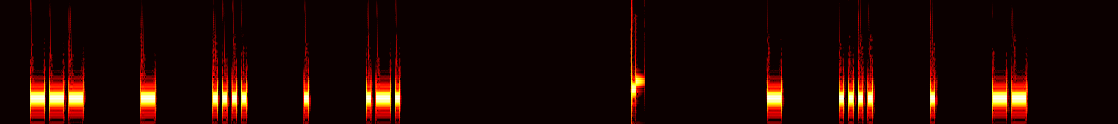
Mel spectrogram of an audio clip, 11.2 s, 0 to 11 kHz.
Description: Morse code, heard as a keyed tone, about 25 wpm, spaced as for 12 wpm, 700 Hz. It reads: OTHER THEM
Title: 4x Character Spacing - Top 300 Words - 25wpm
